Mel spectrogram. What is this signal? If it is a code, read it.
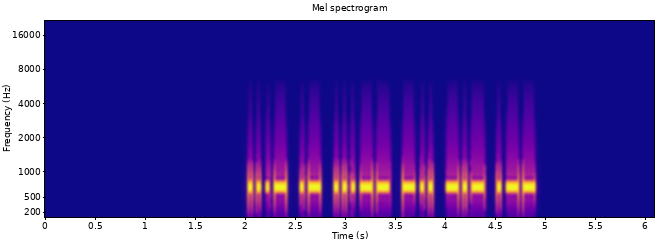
Morse code, heard as a keyed tone, about 28 wpm, 700 Hz. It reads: VA3DKW
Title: DXCC-100 Call Signs - 6 Characters - Repeated 3x - 28wpm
